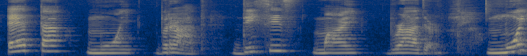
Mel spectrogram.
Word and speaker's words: мой брат: Here E is stressed, so O will be pronounced as A. Это мой брат.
